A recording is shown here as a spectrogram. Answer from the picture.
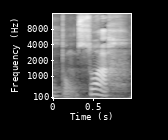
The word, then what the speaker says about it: Bonsoir: 然后，所以如果是晚上的话，就记得大家要记得就是 Bonsoir，嗯，那个 R 要发音哦，就是对。就是其实还蛮特别的，就是你知道发文呢，就是子音放在尾巴的时候是不发音的，但有些东西是比较特别的，像 soir s o i r 这个 r 呢就有发音，所以你就听到大家都会把 r 发出来，大概就是这样。可是大部分的时候呢，大部分的字呢尾音是不发的。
